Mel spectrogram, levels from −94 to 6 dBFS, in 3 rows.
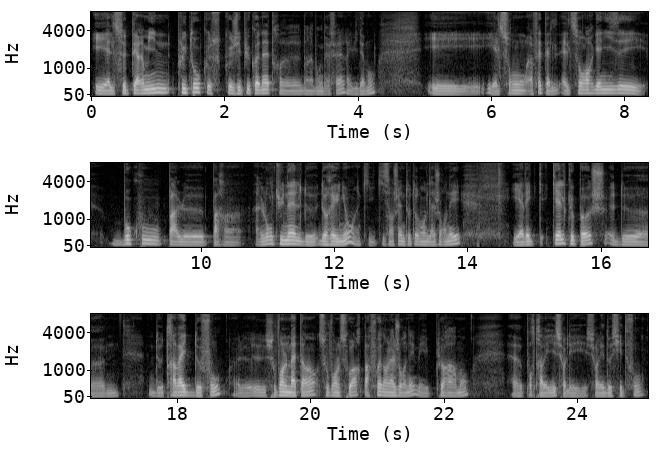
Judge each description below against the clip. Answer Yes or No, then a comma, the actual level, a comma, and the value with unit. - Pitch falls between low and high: No, low, 105 Hz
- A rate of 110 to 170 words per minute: No, average, 185 wpm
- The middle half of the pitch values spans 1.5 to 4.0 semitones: Yes, average, 3.6 semitones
